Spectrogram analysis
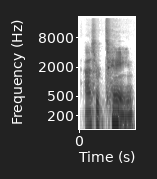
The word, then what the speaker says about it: ascertain: say it like ascertain you cannot say because the stress is on t so when stress is on t you should pronounce the t i mean very clearly you know ascertain t not d anymore in american pronunciation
